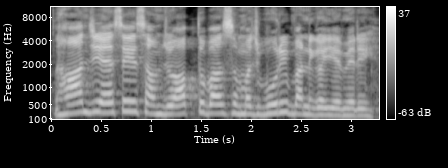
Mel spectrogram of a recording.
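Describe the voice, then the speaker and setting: Woman, high voice, dancer, interviewee, defensive, irritated. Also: fairly even intonation. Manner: defensive and irritated when pressed. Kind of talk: street interview.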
